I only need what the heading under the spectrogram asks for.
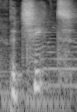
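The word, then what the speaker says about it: Phichit: the silver medal behind Pachit from India. I am so sorry I was saying his name wrong. I was adding an L and that's where I was getting confused.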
